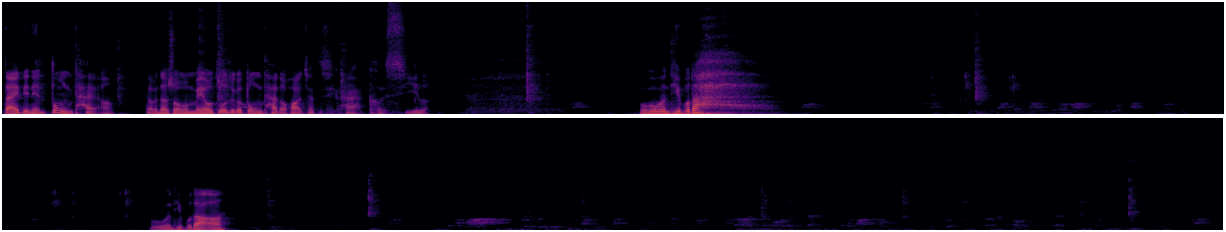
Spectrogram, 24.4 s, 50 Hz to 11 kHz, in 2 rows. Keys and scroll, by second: 0.2-2.0 typing, 3.3 space, 4.9 5, 5.1 space, 6.7 ctrl+z, 6.9 space, 9.2 ctrl+z, 9.3 ctrl+z, 9.5 ctrl+z, 9.6 space, 9.9 ctrl+z, 12.6 ctrl+z, 13.3 ctrl+z, 14.8 space, 15.8 space, 19.7 space, 20.1 ctrl+z, 23.4 space.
